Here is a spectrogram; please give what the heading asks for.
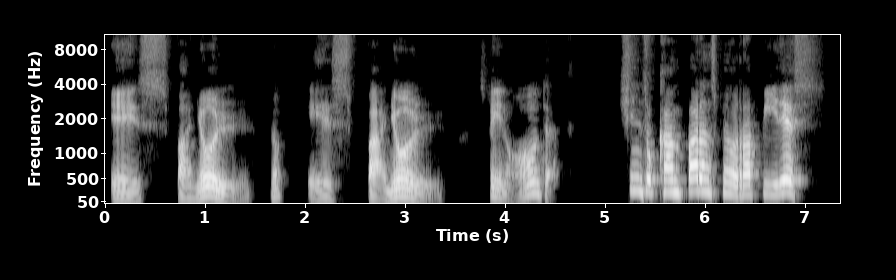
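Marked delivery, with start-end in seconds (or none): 0.1-1.5 "에스파뇰" very slow and low, 뇰 stressed; stress on final syllable. Shown as a demonstration. Teacher repeats the model for class, "에스파뇰" stressed on 뇰. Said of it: "바로 직전에 있는 음절의 음정을 낮춰라". 2.0-3.4 "에스파뇰" very slow and low, 뇰 stressed; stress on final syllable. Shown as a demonstration. Teacher repeats the model for class, "에스파뇰" stressed on 뇰. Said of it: "바로 직전에 있는 음절의 음정을 낮춰라".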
